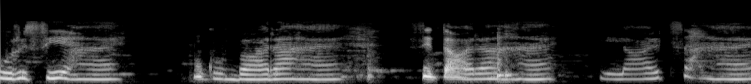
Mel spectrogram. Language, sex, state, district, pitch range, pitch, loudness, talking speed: Hindi, female, Jharkhand, Sahebganj, 235-320 Hz, 250 Hz, -17 LUFS, 65 wpm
